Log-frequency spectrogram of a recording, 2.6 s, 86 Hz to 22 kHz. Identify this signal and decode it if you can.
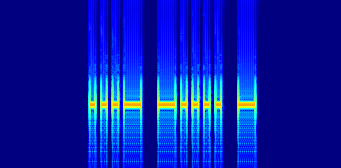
Morse code, heard as a keyed tone, about 28 wpm, 700 Hz. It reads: V6T
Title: All Cut Numbers - 3-Digit 28wpm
